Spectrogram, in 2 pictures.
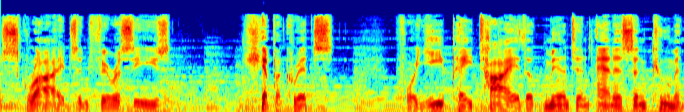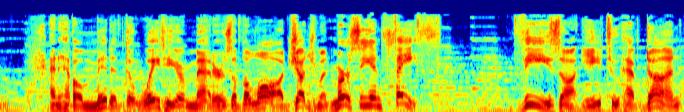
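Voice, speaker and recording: A stern, righteous prophet delivers deliberate, declamatory rebukes in a dramatized scripture reading. His pitch rises and falls dramatically, and music plays clearly beneath him. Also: lively intonation. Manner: declamatory, deliberate archaic oratory. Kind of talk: dramatized King James scripture performance. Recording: music under the voice.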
